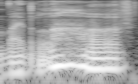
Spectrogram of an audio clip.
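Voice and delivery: ordinary talk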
